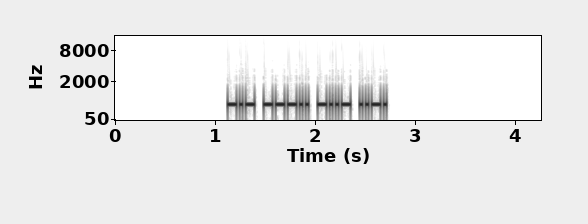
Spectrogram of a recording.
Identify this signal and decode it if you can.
Morse code, heard as a keyed tone, about 40 wpm, 700 Hz. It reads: K8XF
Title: Call Signs Repeated 3x - 40wpm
